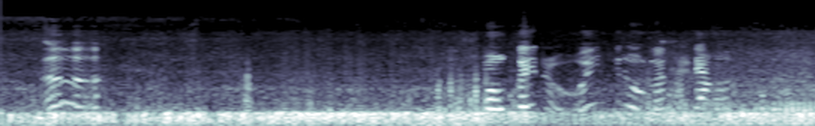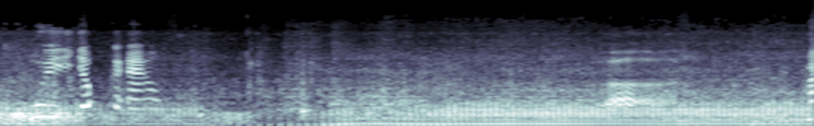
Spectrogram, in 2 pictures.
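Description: Motorbike engine running as it climbs a steep road, with wind rumbling on the microphone. About eight seconds in the wind drops and the engine's steady hum comes through clearly.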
